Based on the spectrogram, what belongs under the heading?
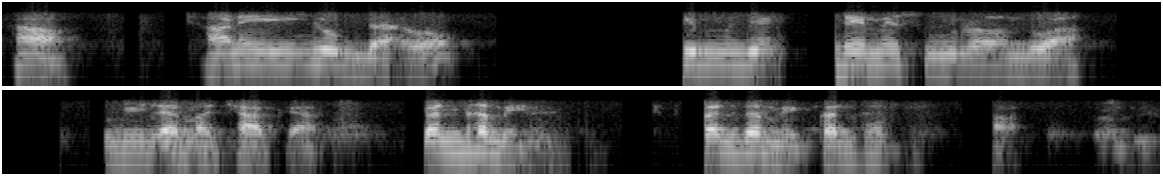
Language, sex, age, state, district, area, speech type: Sindhi, female, 60+, Uttar Pradesh, Lucknow, urban, conversation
